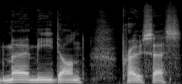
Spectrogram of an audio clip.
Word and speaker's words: Myrmidon Process: You might remember last time I played a track by, I think I said Meridian Process, or I can't remember what I said. But anyway, I pronounced the name horrifically wrong. So I've got the phonetic spelling here, and it should be Myrmidon Process. So, I mean, I wasn't that far away, but I was wrong.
